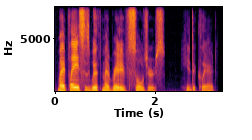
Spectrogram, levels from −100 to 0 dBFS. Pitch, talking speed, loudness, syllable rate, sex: 180 Hz, 160 wpm, -18 LUFS, 4.8 syllables/s, female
